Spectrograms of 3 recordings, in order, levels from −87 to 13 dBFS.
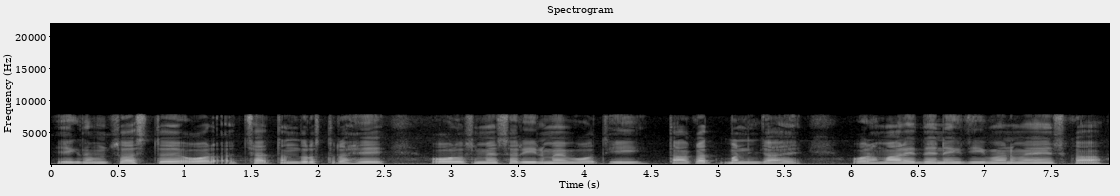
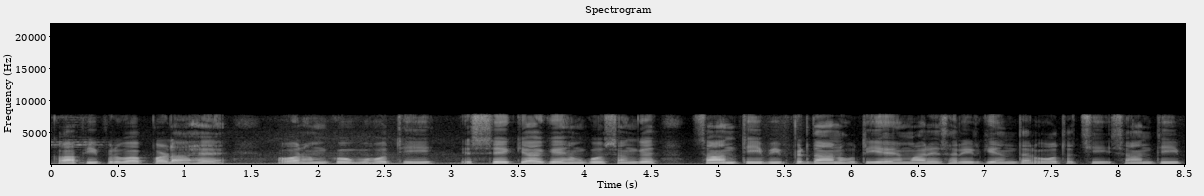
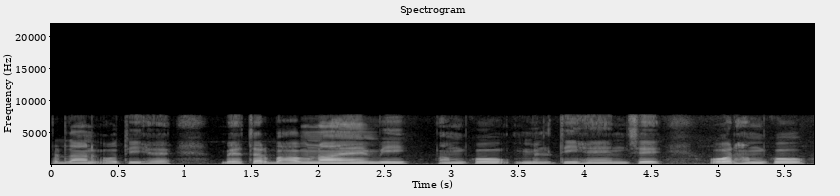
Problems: none marked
